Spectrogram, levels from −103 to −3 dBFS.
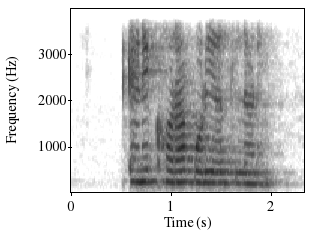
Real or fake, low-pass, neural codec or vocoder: real; 3.6 kHz; none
